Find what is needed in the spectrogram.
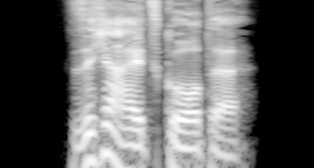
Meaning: nominative/accusative/genitive plural of Sicherheitsgurt
- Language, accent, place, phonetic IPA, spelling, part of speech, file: German, Germany, Berlin, [ˈzɪçɐhaɪ̯t͡sˌɡʊʁtə], Sicherheitsgurte, noun, De-Sicherheitsgurte.ogg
